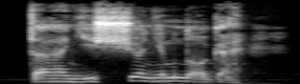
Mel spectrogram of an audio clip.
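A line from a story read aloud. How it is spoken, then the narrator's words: Hoarse whisper. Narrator (Russian): хрипло прошептал Евгений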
